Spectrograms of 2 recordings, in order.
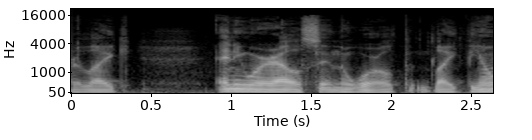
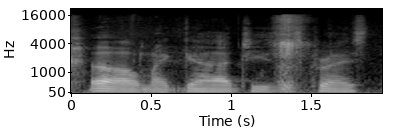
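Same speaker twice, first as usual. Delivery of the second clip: normal talking voice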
